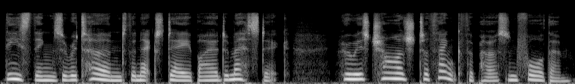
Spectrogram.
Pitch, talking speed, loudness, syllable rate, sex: 205 Hz, 200 wpm, -16 LUFS, 5.3 syllables/s, female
